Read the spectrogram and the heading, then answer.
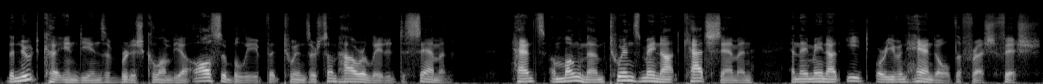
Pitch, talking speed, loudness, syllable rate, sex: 115 Hz, 195 wpm, -23 LUFS, 5.7 syllables/s, male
